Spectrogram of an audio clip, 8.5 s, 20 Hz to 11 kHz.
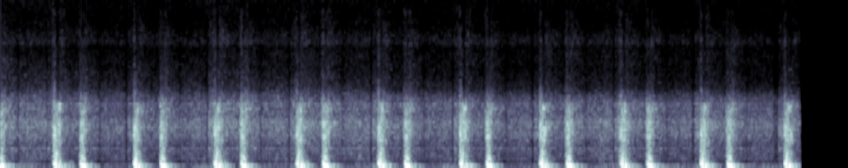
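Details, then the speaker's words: Normal heart sounds: regular lub-dub about 75 a minute; S1 (mitral and tricuspid closure, best at apex) and higher-pitched S2 (aortic and pulmonary closure, best at base), normal first and second heart sounds. "A continuación, escucharemos los ruidos cardíacos normales."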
